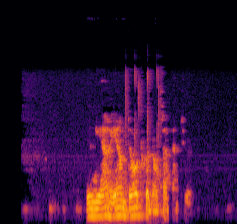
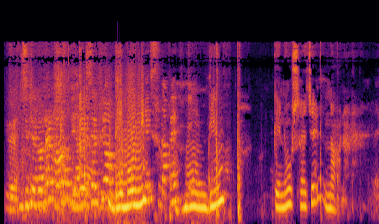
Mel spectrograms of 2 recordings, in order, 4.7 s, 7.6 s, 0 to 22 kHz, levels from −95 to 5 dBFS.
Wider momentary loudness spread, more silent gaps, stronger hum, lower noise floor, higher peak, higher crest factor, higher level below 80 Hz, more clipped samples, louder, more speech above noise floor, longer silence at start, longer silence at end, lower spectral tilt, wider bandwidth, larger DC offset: first, 19 LU vs 13 LU; neither; neither; first, -66 dBFS vs -48 dBFS; about the same, -2 dBFS vs 0 dBFS; first, 18 dB vs 12 dB; second, -56 dBFS vs -44 dBFS; neither; second, -16 LUFS vs -11 LUFS; first, 50 dB vs 37 dB; first, 1 s vs 0.1 s; first, 0.95 s vs 0 s; first, -7.5 dB/octave vs -5 dB/octave; second, 7.4 kHz vs 11.5 kHz; neither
